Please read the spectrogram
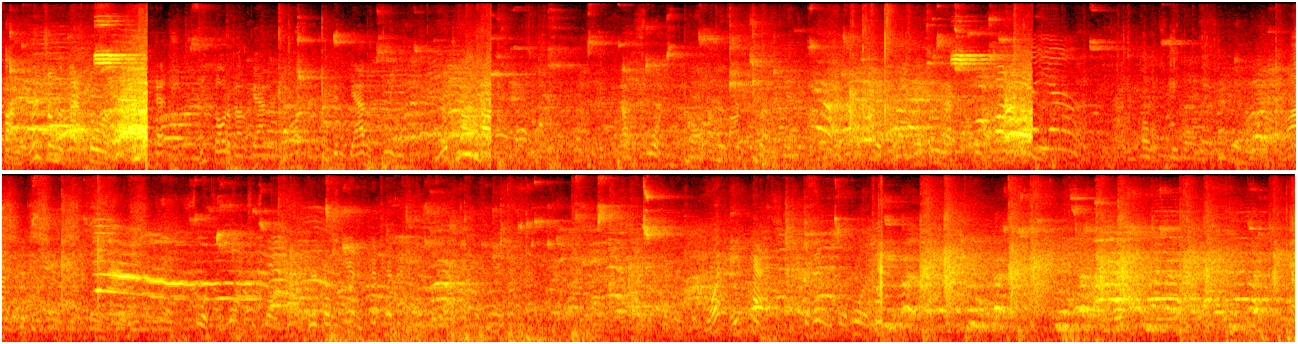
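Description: Live gym sound of a high school basketball game: a basketball dribbling on the hardwood floor amid shoes on the court and the voices of players and spectators, echoing in a large gym. It grows louder twice, about two seconds in and near the middle.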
